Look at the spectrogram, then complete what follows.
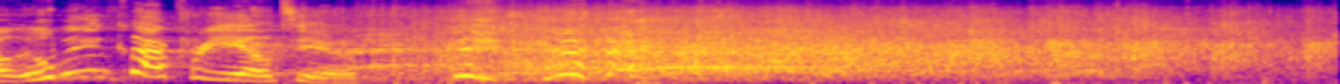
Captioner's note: cheers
